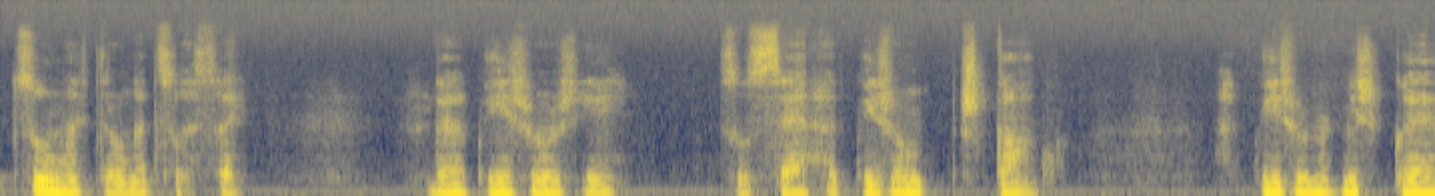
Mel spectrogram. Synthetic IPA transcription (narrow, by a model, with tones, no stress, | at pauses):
t͡su˦mã˧st̪ɾo˧ŋɡa˧t͡su˧e˧sa˧i˧ | ŋɡa˧kʷi˧˦ʂu˦ʃi˧ | su˧se˧˨ha˧kʷi˧ʂu˦ʂkã˧˨ko˧ | ha˧kʷi˧˦ʂu˦nã˧mĩ˦ʂkʷe˧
